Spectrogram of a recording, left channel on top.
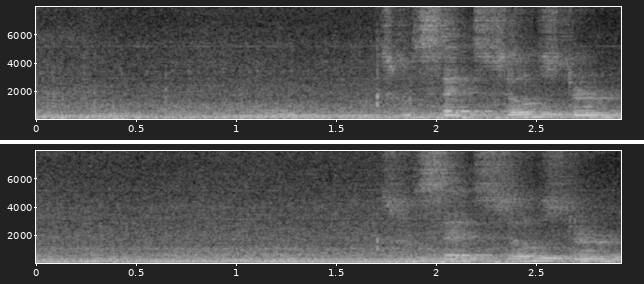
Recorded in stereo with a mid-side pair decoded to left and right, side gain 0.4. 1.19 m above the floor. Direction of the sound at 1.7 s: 70° left.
